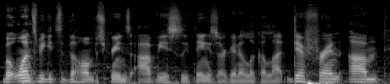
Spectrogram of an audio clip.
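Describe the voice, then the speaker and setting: A young man from Michigan, his voice nasal and stuffed up from a cold, but still low and smooth. He walks through a tech comparison in a loose, easygoing way, full of ums and kindas. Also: fast talker, soft background music. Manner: relaxed, filler-heavy, says kinda a lot. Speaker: tech video host. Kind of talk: casual tech review narration.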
